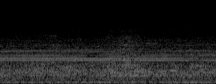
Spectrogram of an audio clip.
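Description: Steady low background noise with a faint low hum, and no distinct sound event.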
